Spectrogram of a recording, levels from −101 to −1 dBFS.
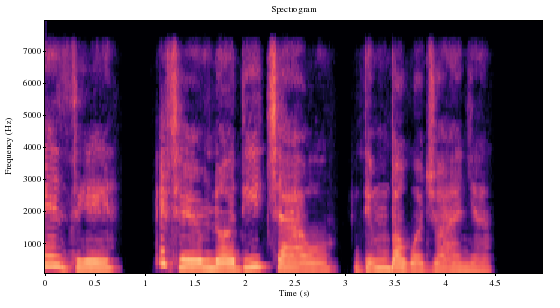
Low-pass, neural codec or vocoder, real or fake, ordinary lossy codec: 7.2 kHz; codec, 16 kHz, 8 kbps, FreqCodec, smaller model; fake; none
